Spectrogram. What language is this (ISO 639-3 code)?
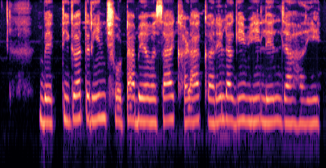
mag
